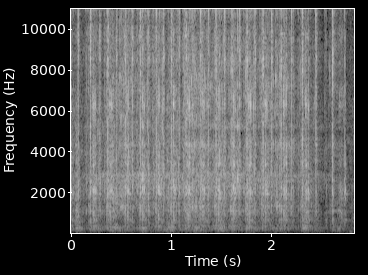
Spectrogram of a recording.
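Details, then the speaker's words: Restored Singer 306K23 zigzag head in treadle table, cam cleaned, oiled and regreased, sewing with microphone close by; light even ticking about three stitches a second over soft whirr, no knocks or grinding, quieter than other treadles. Normal running. "she sounds quite loud because of course the microphone is quite close to that, so of course she's going to sound loud to you, but to me she's actually sounding incredibly quiet compared to some of my other treadles."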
